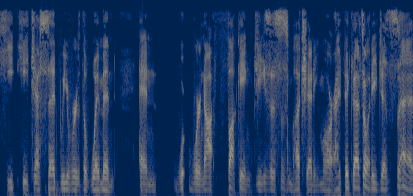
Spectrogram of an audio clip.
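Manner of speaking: mock, put-on whisper. Retelling leaning over to someone during a church service: imitating own whisper. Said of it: "Please stop whispering".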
